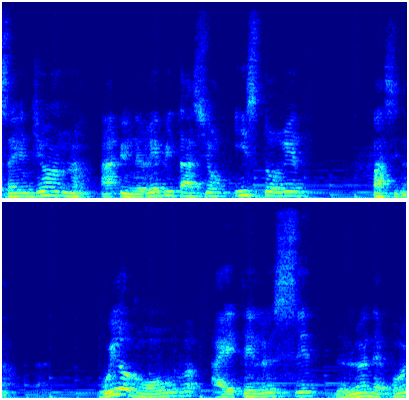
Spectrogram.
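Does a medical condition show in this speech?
No.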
